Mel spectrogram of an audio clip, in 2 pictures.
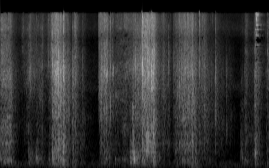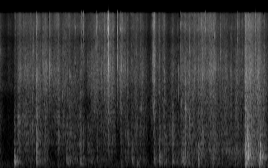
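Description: Thin black plastic wrapping being torn open and pulled off a long cardboard box, crinkling and crackling in uneven rustles, with louder surges as it rips.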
